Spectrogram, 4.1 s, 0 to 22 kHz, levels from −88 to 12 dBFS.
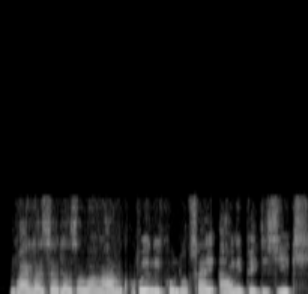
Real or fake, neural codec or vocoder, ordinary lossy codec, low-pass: real; none; Opus, 64 kbps; 7.2 kHz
